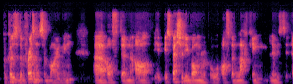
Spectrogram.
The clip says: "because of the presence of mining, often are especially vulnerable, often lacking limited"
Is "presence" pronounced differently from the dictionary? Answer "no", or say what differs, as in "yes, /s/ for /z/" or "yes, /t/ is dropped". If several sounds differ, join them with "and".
no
